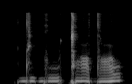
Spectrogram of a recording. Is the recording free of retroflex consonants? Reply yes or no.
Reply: yes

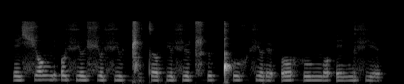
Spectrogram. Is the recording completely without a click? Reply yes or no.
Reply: no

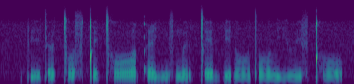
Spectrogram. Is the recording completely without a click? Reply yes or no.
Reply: no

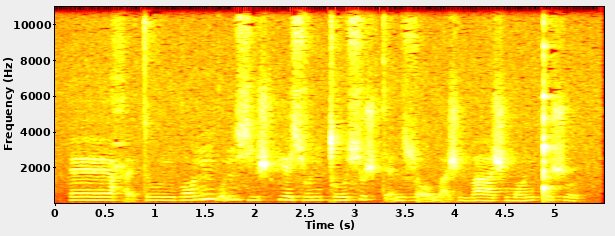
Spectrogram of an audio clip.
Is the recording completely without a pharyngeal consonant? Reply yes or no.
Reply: no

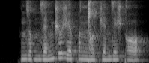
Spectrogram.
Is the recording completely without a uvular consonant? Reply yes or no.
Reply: yes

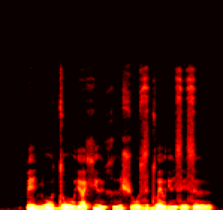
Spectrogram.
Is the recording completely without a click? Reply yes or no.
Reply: yes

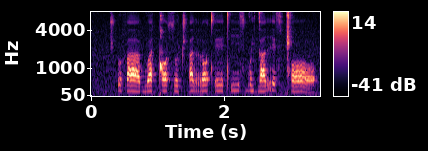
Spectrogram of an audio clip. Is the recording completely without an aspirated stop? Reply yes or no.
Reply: yes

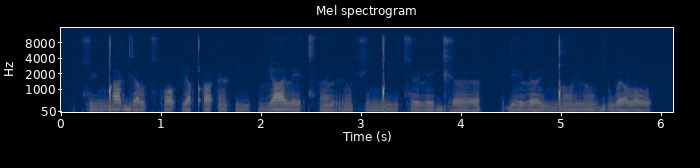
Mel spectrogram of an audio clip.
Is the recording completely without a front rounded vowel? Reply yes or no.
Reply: no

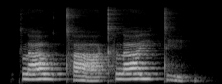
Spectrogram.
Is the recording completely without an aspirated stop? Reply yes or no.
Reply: no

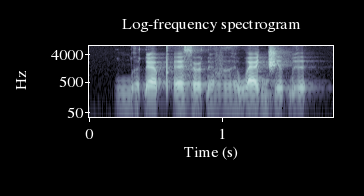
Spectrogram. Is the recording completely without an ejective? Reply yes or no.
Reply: no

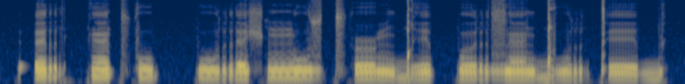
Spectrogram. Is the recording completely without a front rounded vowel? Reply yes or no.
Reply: yes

